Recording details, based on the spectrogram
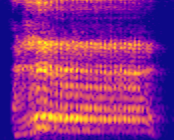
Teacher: губи зуби розімкнені але язик вібрує і м'яке піднібіння заважає вільному проходу повітря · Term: звук р твердий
